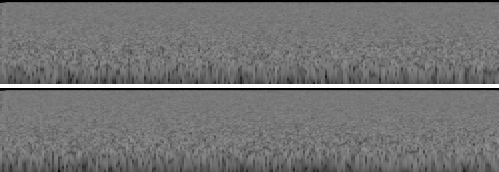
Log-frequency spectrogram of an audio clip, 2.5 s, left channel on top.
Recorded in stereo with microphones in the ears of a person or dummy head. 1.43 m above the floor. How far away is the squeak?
No squeak in this recording.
